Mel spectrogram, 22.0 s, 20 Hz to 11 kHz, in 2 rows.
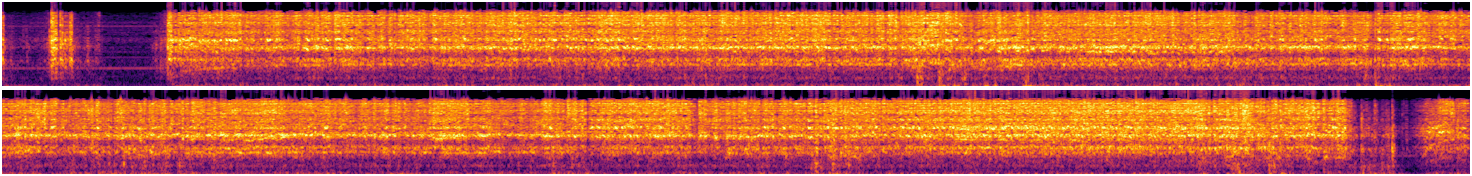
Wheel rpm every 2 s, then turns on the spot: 70, 230, 230, 220, 220, 230, 220, 230, 220, 210, 130.
none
